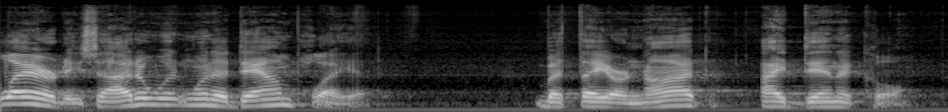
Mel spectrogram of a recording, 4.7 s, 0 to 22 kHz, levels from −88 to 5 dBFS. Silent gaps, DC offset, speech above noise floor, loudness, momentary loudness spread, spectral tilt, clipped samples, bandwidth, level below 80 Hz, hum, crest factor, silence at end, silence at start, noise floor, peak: none; under 0.1%; 33 dB; -23 LUFS; 8 LU; -4 dB/octave; under 0.1%; 19 kHz; -60 dBFS; none; 16 dB; 0.2 s; 0 s; -56 dBFS; -6 dBFS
